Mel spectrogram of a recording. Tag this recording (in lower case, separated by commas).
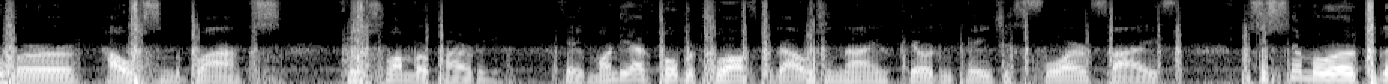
speech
